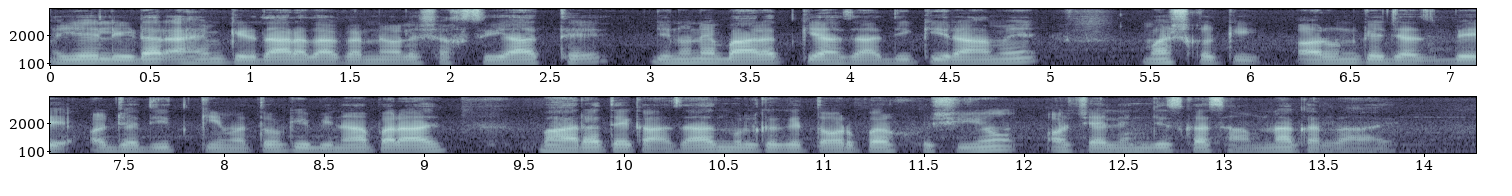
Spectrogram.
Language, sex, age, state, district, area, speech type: Urdu, male, 60+, Maharashtra, Nashik, urban, spontaneous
